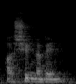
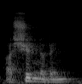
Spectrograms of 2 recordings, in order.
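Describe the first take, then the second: First: The words are contracted and run together. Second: The same.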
